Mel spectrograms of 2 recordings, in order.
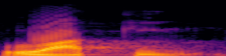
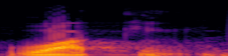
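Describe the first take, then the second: No difference in how they are said.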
